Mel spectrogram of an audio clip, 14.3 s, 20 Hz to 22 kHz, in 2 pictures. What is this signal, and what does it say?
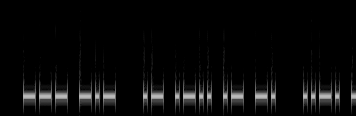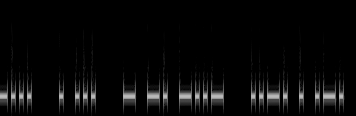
Morse code, heard as a keyed tone, about 15 wpm, 700 Hz. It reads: OK ALAN FB ES TNX FER
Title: Practice QSO - Exchange 2 - Info - 15wpm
